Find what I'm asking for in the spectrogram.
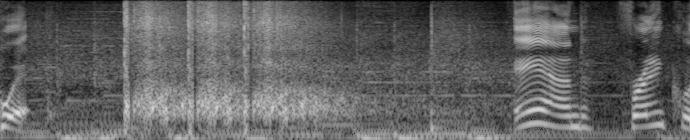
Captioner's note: gunshots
